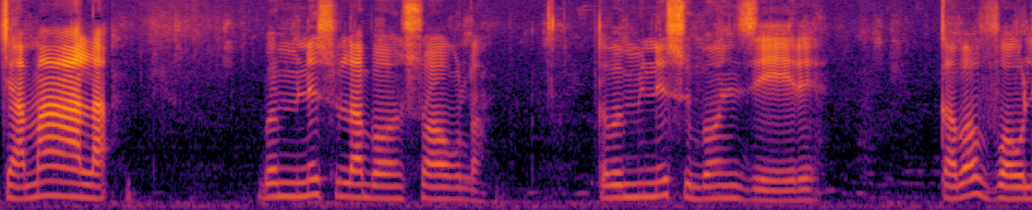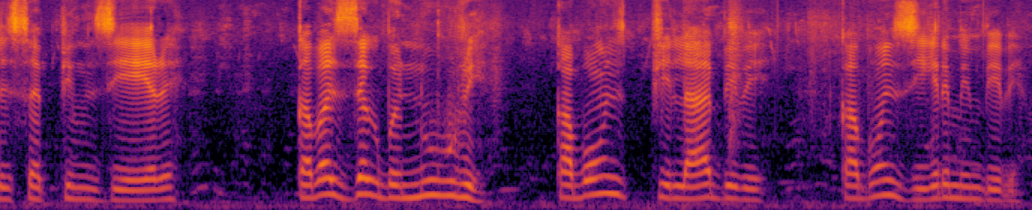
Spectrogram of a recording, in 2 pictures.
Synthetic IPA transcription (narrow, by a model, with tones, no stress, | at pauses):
t͡ʃa˨maː˦la˦ | ba˨mi˨ne˦su˦la˦bɔ˦n˦sɔ˦ɡʊ˦la˨ | ka˨ba˨mi˨ne˦su˨bɔ˦nzɪ˨ɾɪ˦ | ka˨ba˦vɔ˨wʊ˨lɪ˨sa˨pi˨ŋzɪː˨ɾɪ˦ | ka˨ba˦ze˦ɣba˨nuː˦ɾɪ˨ | ka˨bʊ˦npi˨laː˦be˦be˨ | ka˨bʊ˦nzɪ˨ɣɪ˦ɾɪ˦mɪ˦mbe˨bḛ˨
